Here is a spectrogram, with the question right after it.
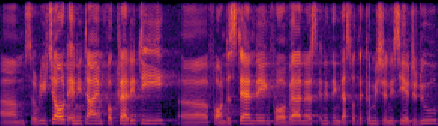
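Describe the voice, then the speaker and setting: Very fast delivery over music in the background, the intonation fairly even. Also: woman. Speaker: government commission representative. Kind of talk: forum presentation and Q&A.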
